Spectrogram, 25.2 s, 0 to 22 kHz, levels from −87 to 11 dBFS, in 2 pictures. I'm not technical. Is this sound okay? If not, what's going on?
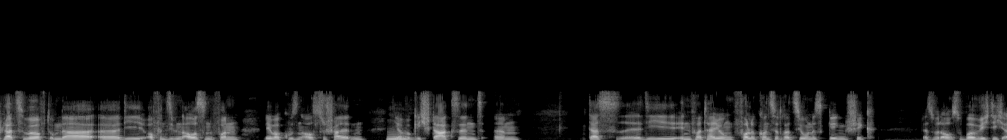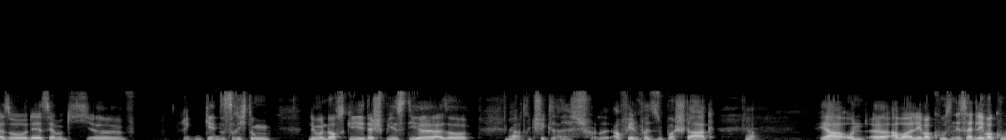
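Yes, this speech recording is technically sound, with nothing going wrong in the signal; it comes through an ordinary Bluetooth headset connection, which keeps the voice clear but leaves out the very highest treble, and that is normal for this kind of link.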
